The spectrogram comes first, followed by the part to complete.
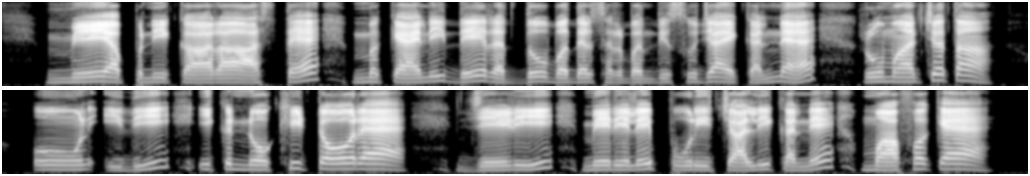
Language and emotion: Dogri, happy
